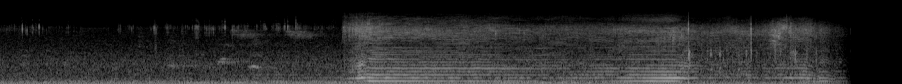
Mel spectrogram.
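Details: Bumblebee visiting Solomon's seal in a small garden on May 29, 2014; after quiet seconds with faint high chirps, a loud, steady, droning buzz rich in overtones starts suddenly and holds about five seconds before cutting off.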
